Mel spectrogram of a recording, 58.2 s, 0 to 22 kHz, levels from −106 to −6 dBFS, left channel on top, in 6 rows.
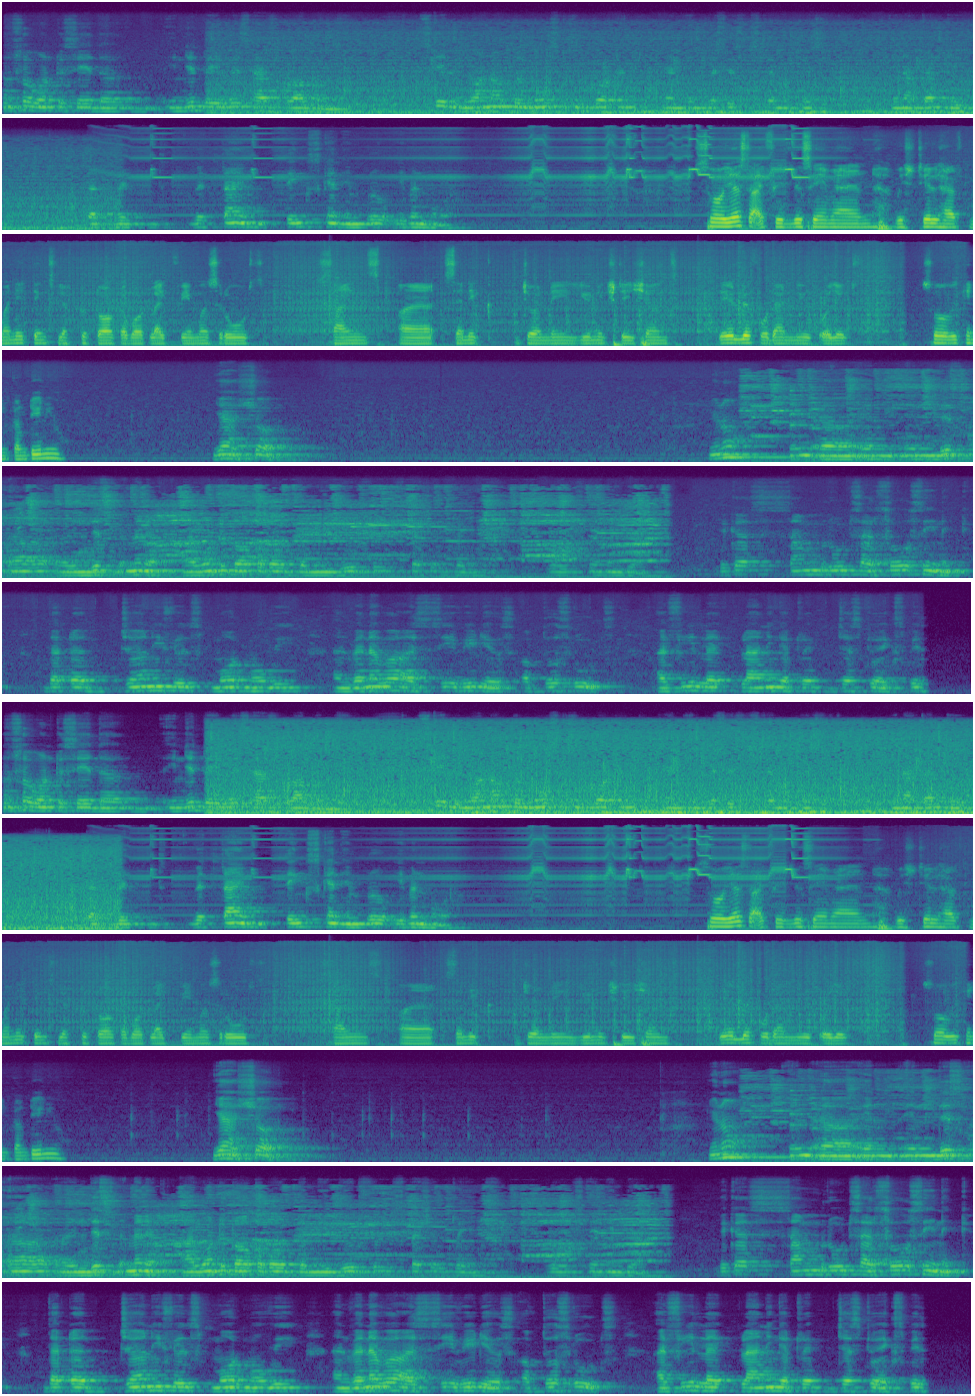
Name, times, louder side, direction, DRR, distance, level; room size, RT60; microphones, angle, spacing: voice 1, 0.0-8.3 8.9-9.8 10.5-14.3 31.2-32.3 36.2-43.8 44.3-45.5 46.0-48.6 49.0-54.7 55.1-57.8, right 2 dB, 40° right, 0.6 m, -36 dB
sound 1, 2.0-10.9, right 8 dB, 85° right, 0.3 m, -35 dB
sound 2, 10.6-29.1, left 1 dB, 10° right, 0.8 m, -43 dB
voice 2, 16.7-21.9 22.6-24.2 24.6-26.1 26.6-27.9 28.6-29.7, left 5 dB, 60° left, 0.4 m, -31 dB
sound 3, 36.5-45.5, left 4 dB, 20° left, 0.7 m, -43 dB
3.3 x 2.0 x 2.4 m
head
